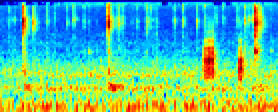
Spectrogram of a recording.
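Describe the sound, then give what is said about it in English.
Quick, uneven clicks of typing on a computer keyboard, fairly quiet, with a few sharper key strikes over a low background hum and no one speaking, as someone types to look up a composer's name. “I should have looked up the composer. I forget his name, too. Typing.”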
